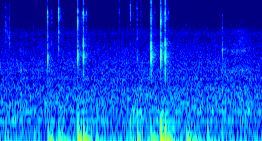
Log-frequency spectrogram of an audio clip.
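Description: Fingers type on a computer keyboard in short bursts of quick clicks separated by pauses, close and fairly soft in a quiet room.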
